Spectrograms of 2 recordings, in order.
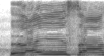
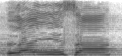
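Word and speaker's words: ليس: Laisa. 1 2 3. Laisa lagi. Laisa. Laisa. Laisa. Laisa ini jangan laisa ya. Jangan dibaca imalah ya. Jangan dibaca imalah. Di sini dibacanya mad ee lin lentur.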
